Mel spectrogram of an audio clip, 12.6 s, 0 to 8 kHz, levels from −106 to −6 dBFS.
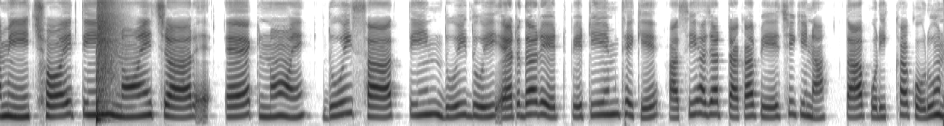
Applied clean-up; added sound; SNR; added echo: none; Snare drum; 2 dB; none.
